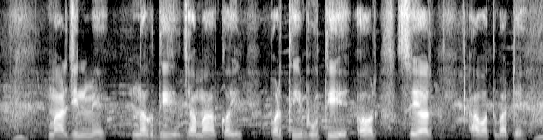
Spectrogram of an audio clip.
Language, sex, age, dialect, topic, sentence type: Bhojpuri, male, <18, Northern, banking, statement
